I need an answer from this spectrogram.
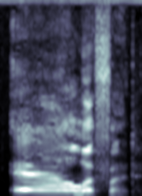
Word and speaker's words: elephant: little exercise here okay now when we say the word elant we stretch that out because that first syllable the L is actually the longest part of the word and then the eant is very short okay so let's you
